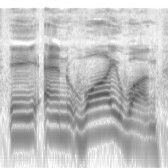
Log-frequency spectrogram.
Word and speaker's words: e:Ny1: thank goodness so e anyone well actually this Honda's name is supposed to be pronounced en n y1 uh that acronym is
